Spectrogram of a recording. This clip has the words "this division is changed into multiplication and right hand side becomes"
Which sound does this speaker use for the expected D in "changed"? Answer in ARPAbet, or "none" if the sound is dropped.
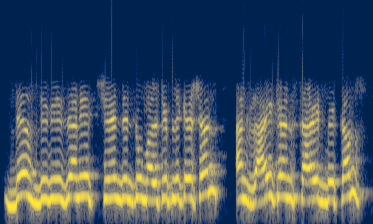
none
